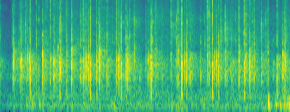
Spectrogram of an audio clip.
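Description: A crowd applauds steadily for a group of women just introduced, and for their designers and stylists, many hands clapping in a dense, crackling wash with sharper individual claps poking through, sustained at a moderate level with no voices.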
